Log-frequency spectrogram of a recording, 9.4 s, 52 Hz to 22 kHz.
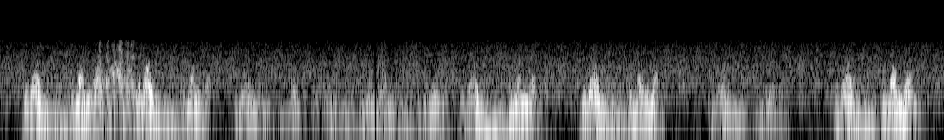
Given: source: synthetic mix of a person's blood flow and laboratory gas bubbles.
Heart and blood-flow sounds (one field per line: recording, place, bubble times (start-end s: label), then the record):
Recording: Doppler ultrasound of blood flow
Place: precordium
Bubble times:
0.96-1.40 s: bubbles
From the record:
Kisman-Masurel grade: 222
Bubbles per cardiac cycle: several, 3 to 8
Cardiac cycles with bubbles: 10 to 50%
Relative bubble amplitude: moderate (0.250 to 0.450)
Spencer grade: 2 (many but less than half of the cardiac periods contain bubble signals, singularly or in groups)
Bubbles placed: only in the low amplitude regions of the cardiac cycle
